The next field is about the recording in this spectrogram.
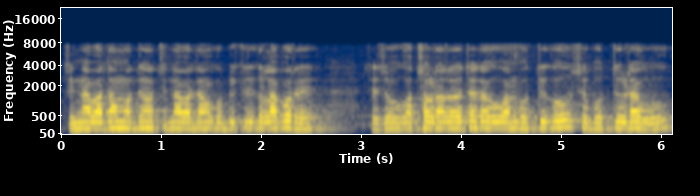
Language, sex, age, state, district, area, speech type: Odia, male, 60+, Odisha, Dhenkanal, rural, spontaneous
